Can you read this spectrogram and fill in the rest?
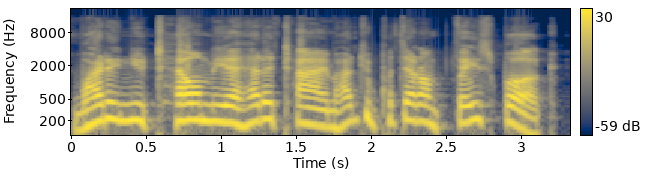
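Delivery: high, loud, panicked disbelief; husband loudly and frantically demanding answers, high and fast; frantic questioning. Retold or imitated. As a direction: fire questions at your wife in a panic. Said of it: "I call my wife".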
